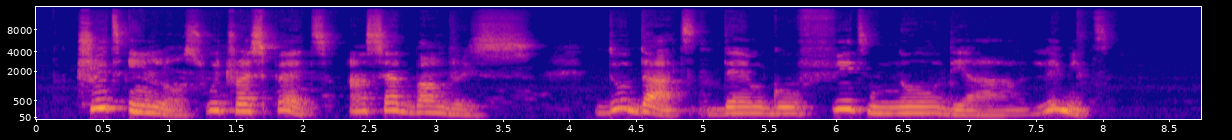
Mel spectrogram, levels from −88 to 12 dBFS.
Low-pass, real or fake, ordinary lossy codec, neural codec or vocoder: 14.4 kHz; real; none; none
